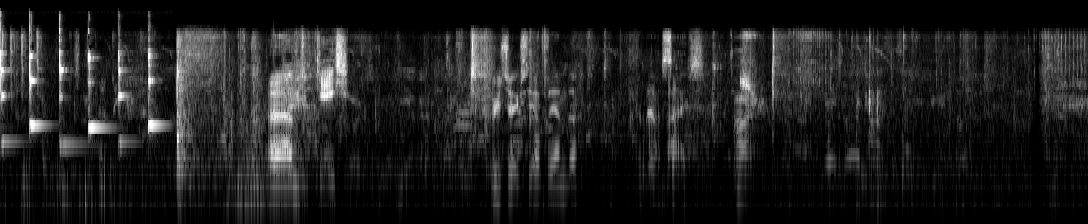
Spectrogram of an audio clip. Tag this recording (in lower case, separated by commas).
speech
